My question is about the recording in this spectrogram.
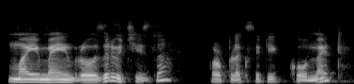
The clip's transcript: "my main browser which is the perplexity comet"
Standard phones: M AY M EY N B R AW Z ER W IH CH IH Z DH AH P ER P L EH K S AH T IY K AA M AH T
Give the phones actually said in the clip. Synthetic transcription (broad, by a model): M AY M EY N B R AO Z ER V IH CH IH Z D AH P ER P L EH K S AH T IY K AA M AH T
